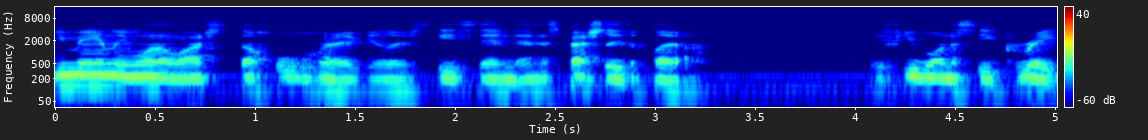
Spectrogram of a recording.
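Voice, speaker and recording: Soft-spoken yet with big swings in loudness, a man talks at a very fast pace. His fairly low pitch holds a monotone, flat intonation. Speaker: vlogger. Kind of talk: casual monologue. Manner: halting.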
